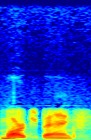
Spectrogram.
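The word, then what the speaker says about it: Marjoribanks: no way I mean how Marjorie Banks becomes Marchbanks or it's or law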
